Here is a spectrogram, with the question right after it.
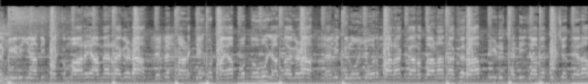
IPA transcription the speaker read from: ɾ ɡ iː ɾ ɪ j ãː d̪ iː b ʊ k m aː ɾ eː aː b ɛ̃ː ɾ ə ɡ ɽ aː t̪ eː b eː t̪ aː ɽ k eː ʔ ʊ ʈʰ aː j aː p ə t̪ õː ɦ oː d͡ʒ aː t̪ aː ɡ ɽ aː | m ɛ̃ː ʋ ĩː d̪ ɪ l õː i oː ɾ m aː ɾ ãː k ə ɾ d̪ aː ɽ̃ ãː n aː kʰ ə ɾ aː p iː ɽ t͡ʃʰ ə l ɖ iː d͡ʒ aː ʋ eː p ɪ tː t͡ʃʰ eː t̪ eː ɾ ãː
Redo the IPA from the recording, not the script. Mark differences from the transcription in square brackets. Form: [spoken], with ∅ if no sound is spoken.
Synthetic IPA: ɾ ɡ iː ɾ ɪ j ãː d̪ iː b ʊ k m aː ɾ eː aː [m] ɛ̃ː ɾ ə ɡ ɽ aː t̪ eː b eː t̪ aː ɽ k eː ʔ ʊ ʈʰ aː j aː p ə t̪ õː ɦ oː d͡ʒ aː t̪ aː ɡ ɽ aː | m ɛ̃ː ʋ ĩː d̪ ɪ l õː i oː ɾ m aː ɾ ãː k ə ɾ d̪ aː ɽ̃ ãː n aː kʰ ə ɾ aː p iː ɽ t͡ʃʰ ə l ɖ iː d͡ʒ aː ʋ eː p ɪ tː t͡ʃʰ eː t̪ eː ɾ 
